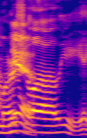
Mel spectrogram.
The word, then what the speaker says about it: Mahershala Ali: But Mahershala Ali. – Oh, yeah, Mahershala Ali.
